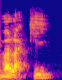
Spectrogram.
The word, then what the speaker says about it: Malachie: alors que certains prophètes, comme Malachie, ou Malachi, on le prononcera comme on veut, moi je préfère prononcer Malachie, on peut prononcer Malachi, je ne sais pas comment est-ce qu'il faut le prononcer exactement, mais Malachi, disons, allez,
